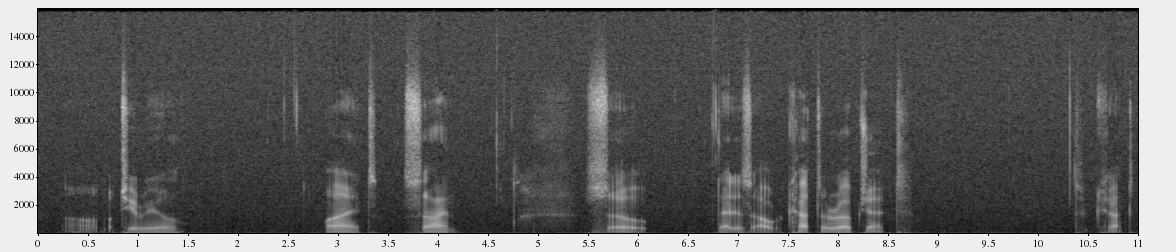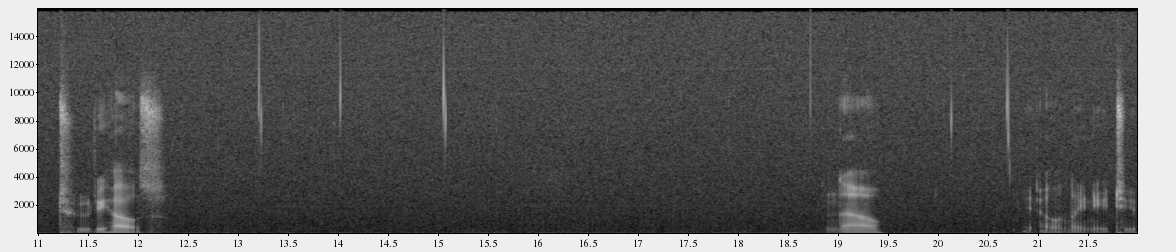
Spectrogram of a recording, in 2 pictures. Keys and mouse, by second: 4.6 Tab, 18.9 KP_1.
